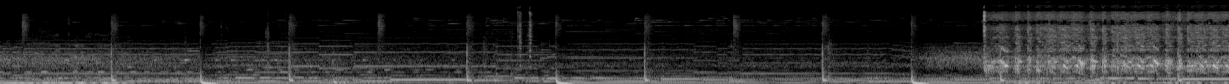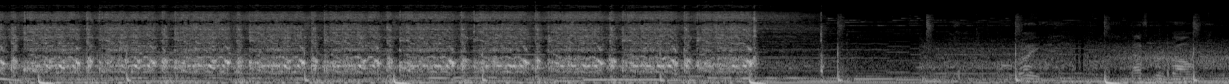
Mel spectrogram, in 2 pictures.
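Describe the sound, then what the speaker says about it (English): A fire-damaged Lexus GS300 cranks over with the starter whirring steadily, a louder, brighter cranking burst running about ten seconds in the middle, and a voice talking over a low rumble. "After about cranking the car for 10 seconds, 4 times each time"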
